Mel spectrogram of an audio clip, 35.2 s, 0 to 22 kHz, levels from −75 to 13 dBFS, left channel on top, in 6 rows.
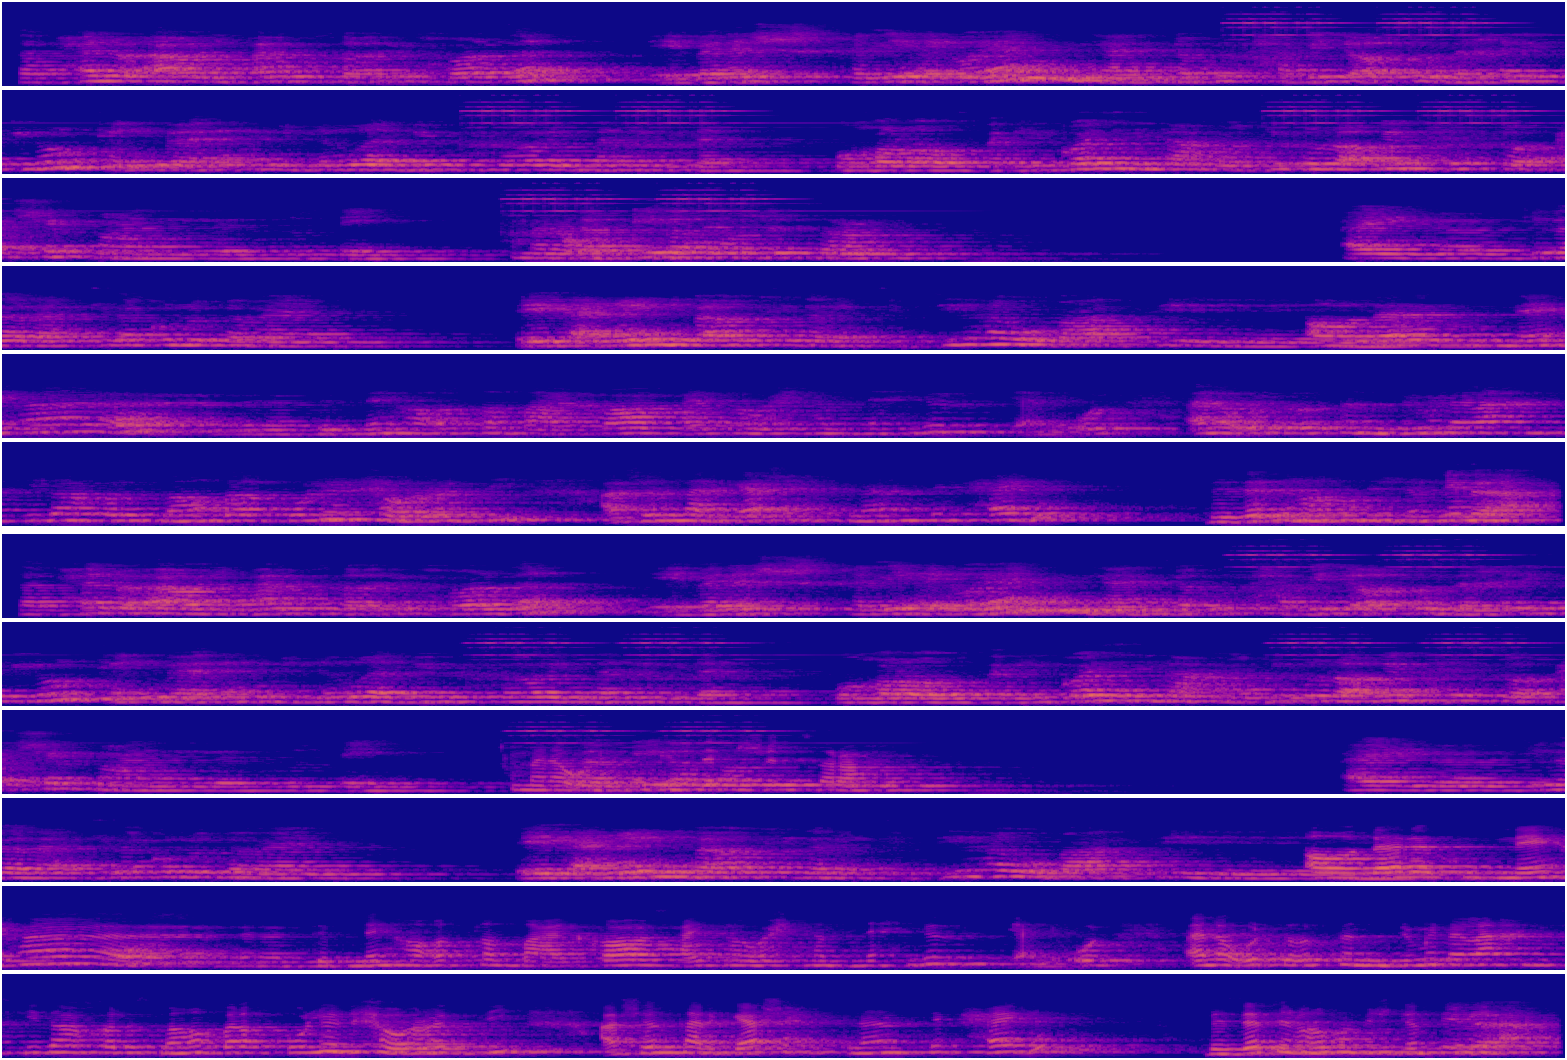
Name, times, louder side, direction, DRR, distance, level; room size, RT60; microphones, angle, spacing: voice 1, 0.1-2.1 2.4-8.6 9.0-12.6 13.0-13.1 13.9-15.0 16.7-18.8 19.5-20.8 21.1-22.9 23.9-24.0 34.7-35.0, equal, 20° left, -8 dB, 0.6 m, -31 dB
Telephone, 4.6-5.7 7.6-8.7 10.6-11.8 13.6-14.8, left 2 dB, 85° left, 0.4 m, -40 dB
voice 2, 13.6-14.3 14.8-15.0 22.5-33.2 33.8-34.9, right 3 dB, 65° right, 4 dB, 0.3 m, -31 dB
2.4 x 2.0 x 2.8 m, 1.2 s
head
